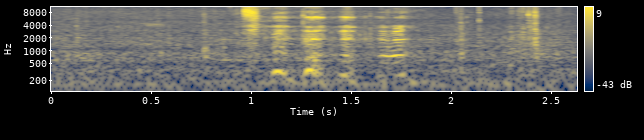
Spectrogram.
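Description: A car door thumps shut nearby.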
